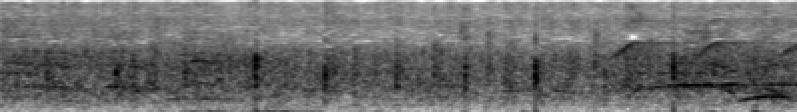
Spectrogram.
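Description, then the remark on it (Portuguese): An audience applauds the Lord, a dense wash of many hands clapping with scattered sharper claps poking through, sustained at an even loudness for the whole stretch. “O inferno crê no que você está crendo quando aplaudiu o Senhor, ele até treme como você tremeu, mas ele não pode aplaudir como você aplaudiu!”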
